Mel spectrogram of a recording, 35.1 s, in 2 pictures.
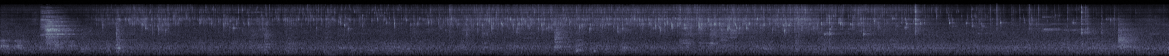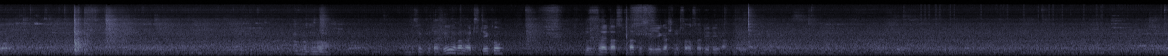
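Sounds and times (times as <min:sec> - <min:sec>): food sizzling in hot fat: 0:01.4 - 0:16.8.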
